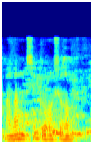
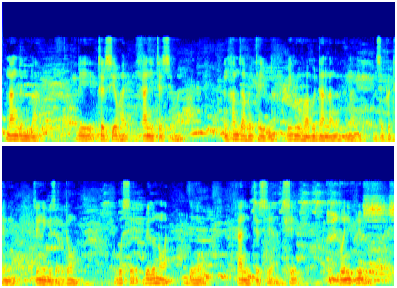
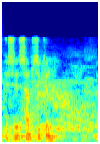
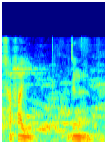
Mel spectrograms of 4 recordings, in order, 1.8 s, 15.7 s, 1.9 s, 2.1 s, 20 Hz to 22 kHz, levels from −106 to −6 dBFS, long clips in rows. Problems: low volume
